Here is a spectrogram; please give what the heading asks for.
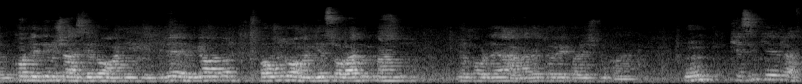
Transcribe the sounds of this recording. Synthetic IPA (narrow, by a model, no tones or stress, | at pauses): kʰolːed̪iːnuʃoæzjeɾoːɦɒːnimiɡiɾemiɡeɒlɒb̥ɒːunroːhɒːnijesohbæt̪mæn | mixoɾd̪eæhmæd̪æt̪ʰoɾekʰɒːɾeʃmiːkʰo̞næm | uncʰesiːcʲʰe̞ɾæf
